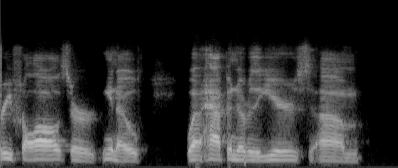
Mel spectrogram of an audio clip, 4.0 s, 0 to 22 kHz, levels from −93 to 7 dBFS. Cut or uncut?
uncut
